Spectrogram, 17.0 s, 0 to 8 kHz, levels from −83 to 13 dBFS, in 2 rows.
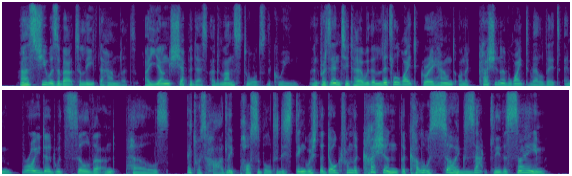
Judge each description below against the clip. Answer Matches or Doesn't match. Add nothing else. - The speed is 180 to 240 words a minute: Matches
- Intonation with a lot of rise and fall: Matches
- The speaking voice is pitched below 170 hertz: Matches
